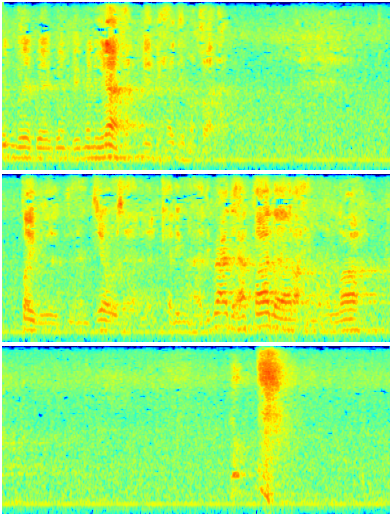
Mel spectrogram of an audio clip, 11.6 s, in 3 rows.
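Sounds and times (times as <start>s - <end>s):
speech: 0.0s - 2.4s, 4.0s - 7.6s
sneeze: 10.0s - 10.8s.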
